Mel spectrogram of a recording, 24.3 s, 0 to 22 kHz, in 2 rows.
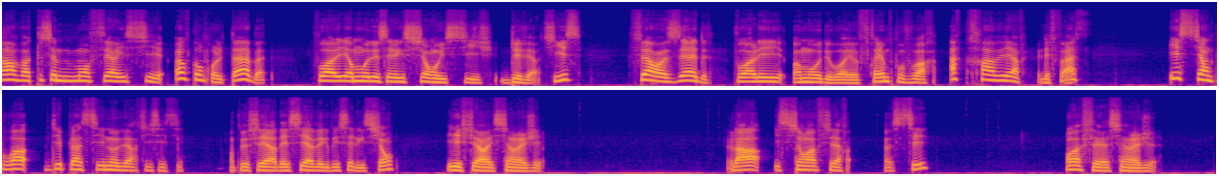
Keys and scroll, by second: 1.4 ctrl+Tab, 6.5 z, 12.9 ctrl+z, 13.8 c, 15.9 g, 20.5 c, 22.4 g.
